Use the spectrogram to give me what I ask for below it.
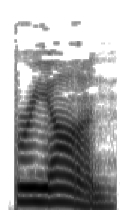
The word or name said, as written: brionne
